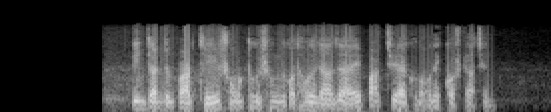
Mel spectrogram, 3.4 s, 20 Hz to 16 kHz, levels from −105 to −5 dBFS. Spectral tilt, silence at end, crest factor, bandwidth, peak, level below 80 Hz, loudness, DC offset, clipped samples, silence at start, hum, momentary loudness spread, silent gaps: -5 dB/octave; 0.35 s; 22 dB; 8 kHz; -6 dBFS; -50 dBFS; -27 LUFS; under 0.1%; under 0.1%; 0.65 s; none; 9 LU; none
